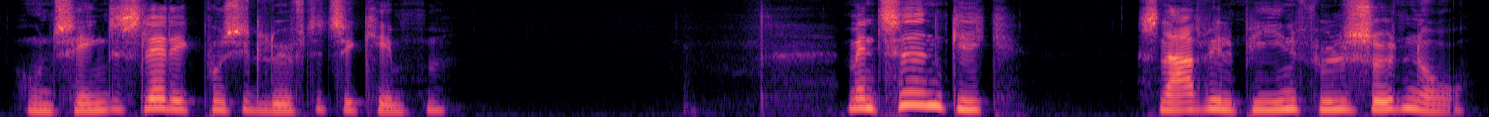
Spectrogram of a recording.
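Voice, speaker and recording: A woman reading a children's story aloud in a clear, measured storytelling manner. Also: mid-range voice, no echo, clean studio sound. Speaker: narrator.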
